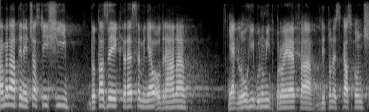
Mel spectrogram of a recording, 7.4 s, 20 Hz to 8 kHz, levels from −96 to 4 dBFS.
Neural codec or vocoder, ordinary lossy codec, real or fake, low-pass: codec, 16 kHz, 4 kbps, FreqCodec, larger model; Opus, 24 kbps; fake; 7.2 kHz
